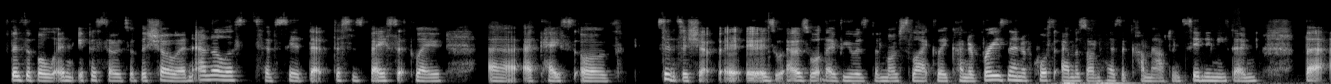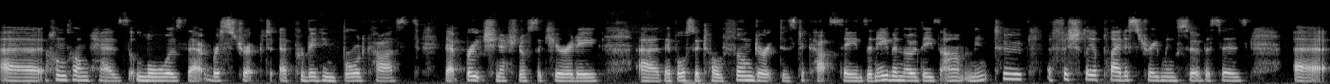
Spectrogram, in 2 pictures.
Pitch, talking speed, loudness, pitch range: 175 Hz, 175 wpm, -20 LUFS, 165-190 Hz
